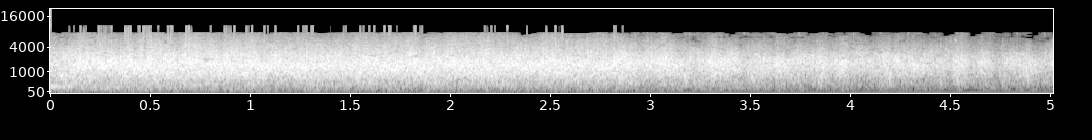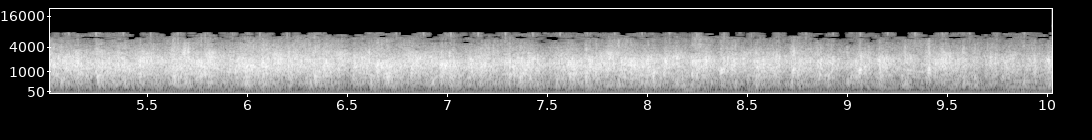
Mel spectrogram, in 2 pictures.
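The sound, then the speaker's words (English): A conference audience applauds the conference's sponsors and coordinators, a dense wash of many hands clapping for the full stretch that starts loud and eases off slightly toward the end, with no voices standing out. “Recommend a round of applause for them.”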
